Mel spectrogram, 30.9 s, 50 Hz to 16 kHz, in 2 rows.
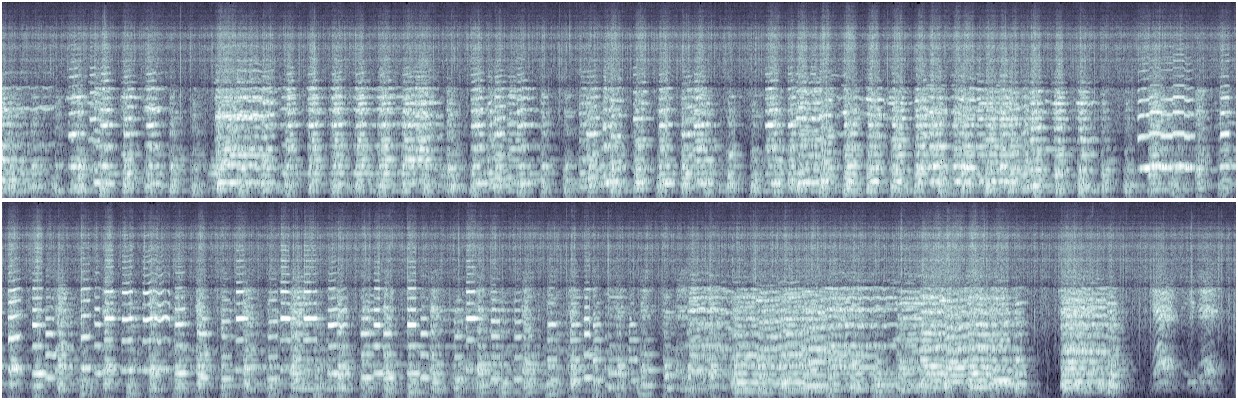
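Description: Fox-trot played by a dance orchestra from a 78 rpm shellac record: an instrumental passage with brass to the fore. The band drops out briefly near the end.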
